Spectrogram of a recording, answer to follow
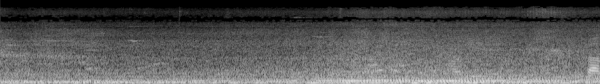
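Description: Road traffic: cars and motor scooters running past in slow, busy street traffic. A steadier engine hum swells louder about halfway through.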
